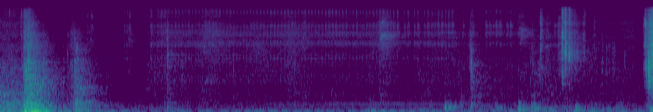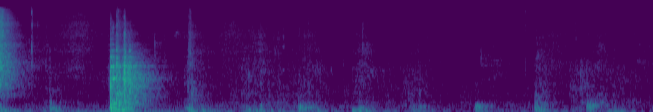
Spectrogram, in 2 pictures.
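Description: A few sharp knocks and thumps, with quieter clicks between. The loudest comes just after the start and another about two-thirds of the way through, that one followed by a short ringing tail.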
